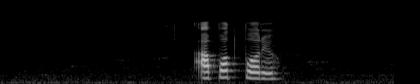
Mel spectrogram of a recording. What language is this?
Nepali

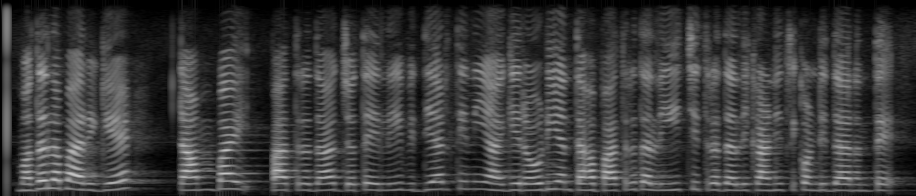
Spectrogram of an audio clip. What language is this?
Kannada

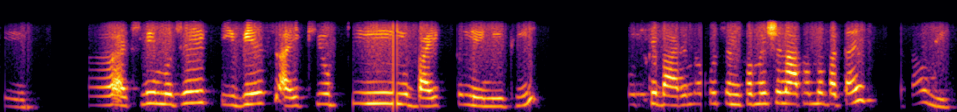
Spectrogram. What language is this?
Hindi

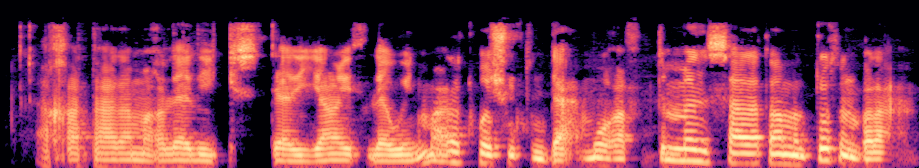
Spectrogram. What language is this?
Kabyle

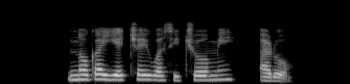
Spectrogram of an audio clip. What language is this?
Yanahuanca Pasco Quechua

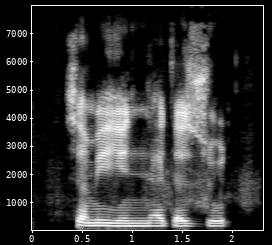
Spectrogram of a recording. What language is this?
Kabyle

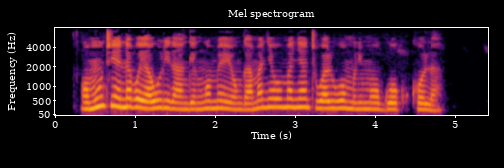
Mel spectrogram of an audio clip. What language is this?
Ganda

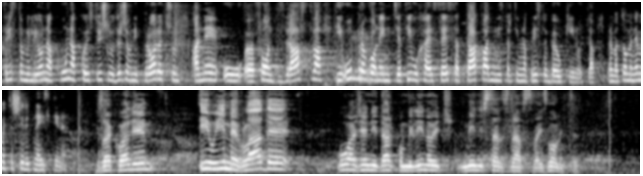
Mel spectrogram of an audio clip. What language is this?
Croatian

